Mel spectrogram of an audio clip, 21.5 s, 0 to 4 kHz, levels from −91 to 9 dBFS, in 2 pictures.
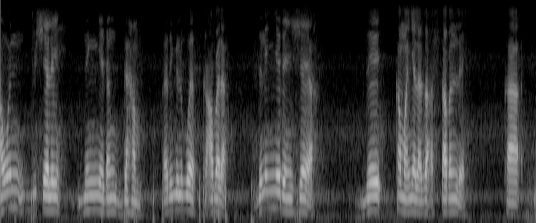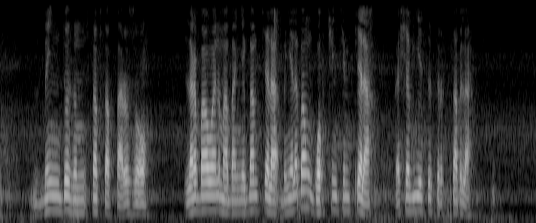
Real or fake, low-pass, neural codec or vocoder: real; 3.6 kHz; none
